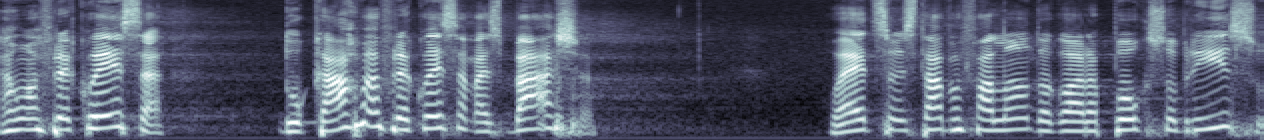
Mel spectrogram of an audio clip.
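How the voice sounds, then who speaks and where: With long, frequent pauses, a woman speaks in a high voice with ordinary pitch variation. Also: fairly quick pace. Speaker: church speaker. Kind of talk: sermon.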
